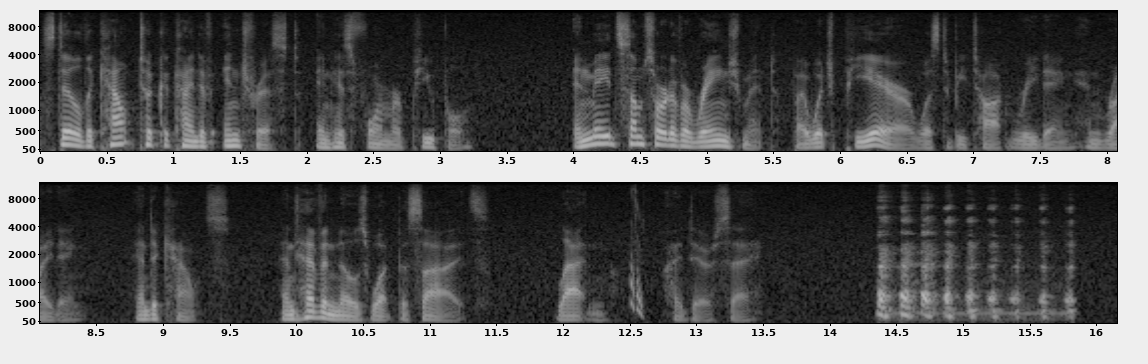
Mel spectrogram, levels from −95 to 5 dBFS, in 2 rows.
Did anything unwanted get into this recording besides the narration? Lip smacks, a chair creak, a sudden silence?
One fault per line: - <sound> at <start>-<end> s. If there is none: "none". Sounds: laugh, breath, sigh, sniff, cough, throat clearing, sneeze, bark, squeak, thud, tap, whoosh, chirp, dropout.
- chirp at 12.5-12.6 s
- laugh at 14.3-15.9 s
